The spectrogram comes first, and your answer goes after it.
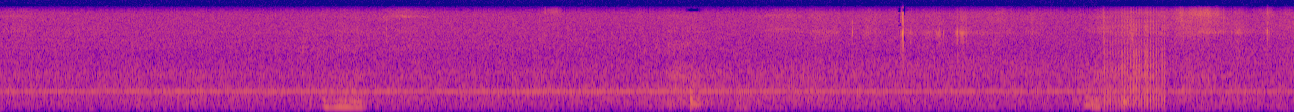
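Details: Sleeping Silky Terrier, a small dog, giving one long rasping snore near the end after a softer snuffle earlier. A low constant hum fills the quiet room between breaths.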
